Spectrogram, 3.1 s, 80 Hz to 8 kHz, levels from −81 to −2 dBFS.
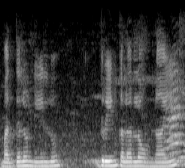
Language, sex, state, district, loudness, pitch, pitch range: Telugu, female, Telangana, Hyderabad, -15 LUFS, 200 Hz, 195-215 Hz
